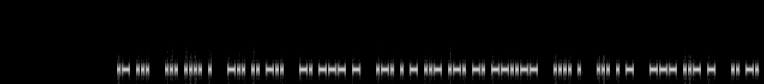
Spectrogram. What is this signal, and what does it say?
Morse code, heard as a keyed tone, about 51 wpm, 700 Hz. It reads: AS SHE DID NOT RETURN, HE SET OUT IN
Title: Sentences from Top 1000 Words - Review Part 5 - 50wpm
